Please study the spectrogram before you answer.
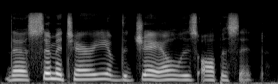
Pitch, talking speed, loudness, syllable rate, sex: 215 Hz, 150 wpm, -19 LUFS, 5.1 syllables/s, female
